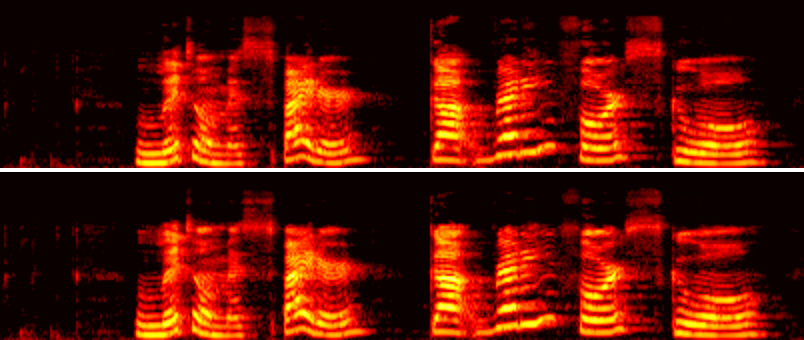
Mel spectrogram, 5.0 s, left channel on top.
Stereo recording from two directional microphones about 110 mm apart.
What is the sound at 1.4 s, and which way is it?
A woman's voice, 35° left (ahead or behind).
